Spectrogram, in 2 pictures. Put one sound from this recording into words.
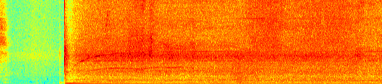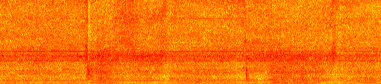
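A vacuum cleaner switches on and runs with a steady loud hum.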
